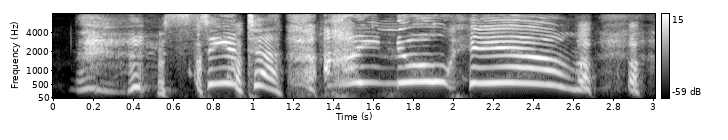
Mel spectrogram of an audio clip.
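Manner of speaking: squealing high Buddy the Elf; shrieking with elf delight, drawn out; christmas elf. Shown as a demonstration. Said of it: "what is Buddy's key phrases".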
